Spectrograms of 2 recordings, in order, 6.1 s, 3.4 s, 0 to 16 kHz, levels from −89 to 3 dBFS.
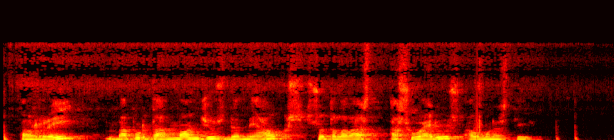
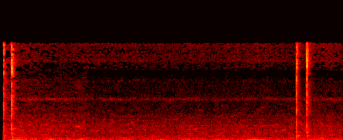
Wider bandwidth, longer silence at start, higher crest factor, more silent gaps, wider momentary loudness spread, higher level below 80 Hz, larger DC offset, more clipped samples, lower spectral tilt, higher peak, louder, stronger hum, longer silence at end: about the same, 11.5 kHz vs 11.5 kHz; about the same, 0.05 s vs 0.05 s; second, 18 dB vs 32 dB; neither; second, 11 LU vs 20 LU; about the same, -62 dBFS vs -62 dBFS; neither; neither; first, -7 dB/octave vs -1.5 dB/octave; first, -8 dBFS vs -12 dBFS; first, -26 LUFS vs -40 LUFS; neither; first, 0.8 s vs 0 s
